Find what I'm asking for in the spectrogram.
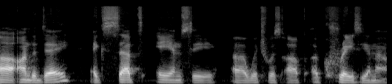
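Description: Dark and mellow in tone, a man's fairly low voice moves at a moderate pace. The sound is dry and close, with no echo. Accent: American. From Chicago. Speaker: investing content creator. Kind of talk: casual interview chat.

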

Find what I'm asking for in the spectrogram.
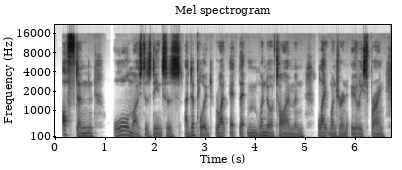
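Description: A man with a very deep, low pitch speaks at a moderate pace with lively intonation against a quiet background. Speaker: guest. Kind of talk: podcast interview explanation. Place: studio. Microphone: studio mic.

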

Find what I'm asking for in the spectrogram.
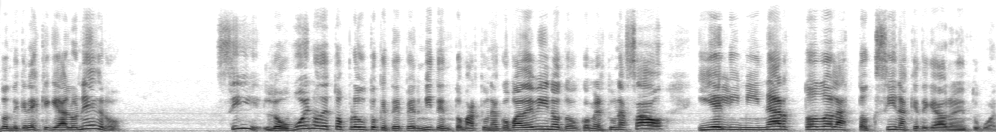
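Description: High-pitched and fairly quick, a man speaks. His pitch swings very widely. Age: 40s. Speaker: fitness coach selling nutrition products. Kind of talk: promotional Q&A monologue. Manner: direct address, conversational. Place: home room. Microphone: webcam.

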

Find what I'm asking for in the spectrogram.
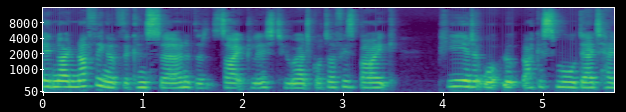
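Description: The clip is plain reading aloud over a quiet background.

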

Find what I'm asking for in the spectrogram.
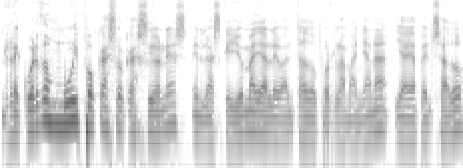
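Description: With a fairly low pitch, a man talks at a moderate pace in an animated tone and lively intonation, in a dry sound with no echo against a quiet background. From Catalonia. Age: 40s. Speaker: music critic and musician; interview guest, journalist. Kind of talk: casual interview. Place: home room. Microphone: handheld.

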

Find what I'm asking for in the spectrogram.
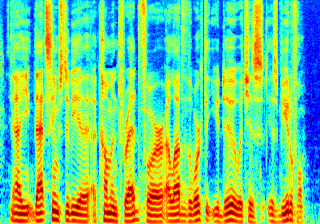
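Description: On a very clean recording with a silent background, an unremarkable speaking voice goes at a fairly quick pace, its pitch varying in an ordinary way. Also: man. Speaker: interviewer professor. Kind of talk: interview.

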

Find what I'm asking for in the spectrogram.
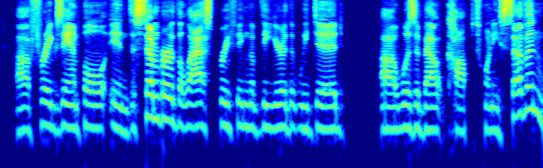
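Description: Against a quiet background, a man's bright, sharp tone comes through dry and echo-free, with ordinary pitch variation. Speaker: presenter. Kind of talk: briefing presentation. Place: hall. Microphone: podium.

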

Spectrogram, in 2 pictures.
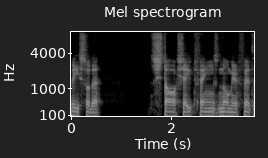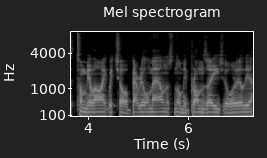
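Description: A man with a very deep, low pitch talks in a monotone, flat intonation at very even loudness against a quiet background. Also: moderate pace. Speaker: hiking YouTuber. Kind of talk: tutorial. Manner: casual, hesitant with fillers. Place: home room.

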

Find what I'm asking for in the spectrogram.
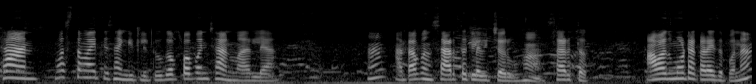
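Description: With lively intonation and a fairly high pitch, a woman talks in a normal speaking voice. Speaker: teacher. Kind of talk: classroom questioning of young pupils. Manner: encouraging, coaxing.

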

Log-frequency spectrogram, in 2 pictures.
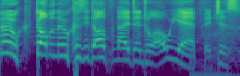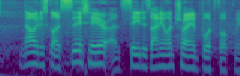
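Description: A man in an Irish accent, high-pitched, at a fairly quick pace, with very wide pitch swings and big swings in loudness. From Ireland. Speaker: gaming YouTuber. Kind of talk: live gameplay commentary. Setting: home recording with microphone. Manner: animated.

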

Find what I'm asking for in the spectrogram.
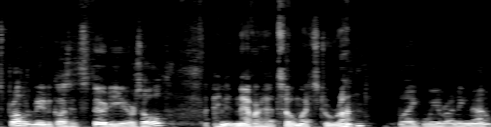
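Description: This is a man speaking. He keeps a moderate pace. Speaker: home renovation vlogger. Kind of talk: casual vlog chat. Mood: relieved, slightly worried. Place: kitchen. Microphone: phone near.

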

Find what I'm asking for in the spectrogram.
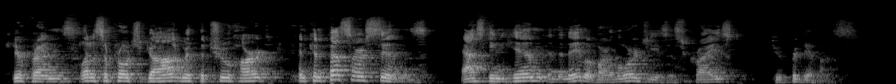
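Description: A man at a fairly slow pace, with big swings in loudness and audible room echo. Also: ordinary pitch variation. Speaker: pastor. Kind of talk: liturgical speech and prayer. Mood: solemn, measured. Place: church.

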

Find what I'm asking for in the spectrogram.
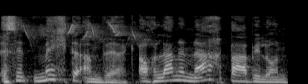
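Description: A somewhat breathy man speaks at a fairly slow pace, his pitch swinging very widely. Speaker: presenter. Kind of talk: sermon-like presentation. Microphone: lapel.

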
